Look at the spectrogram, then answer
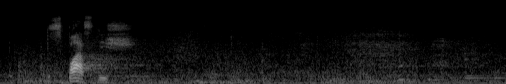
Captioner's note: speaking foreign language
